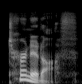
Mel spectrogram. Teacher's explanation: The n in turn links to it. In the t and it links to off.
